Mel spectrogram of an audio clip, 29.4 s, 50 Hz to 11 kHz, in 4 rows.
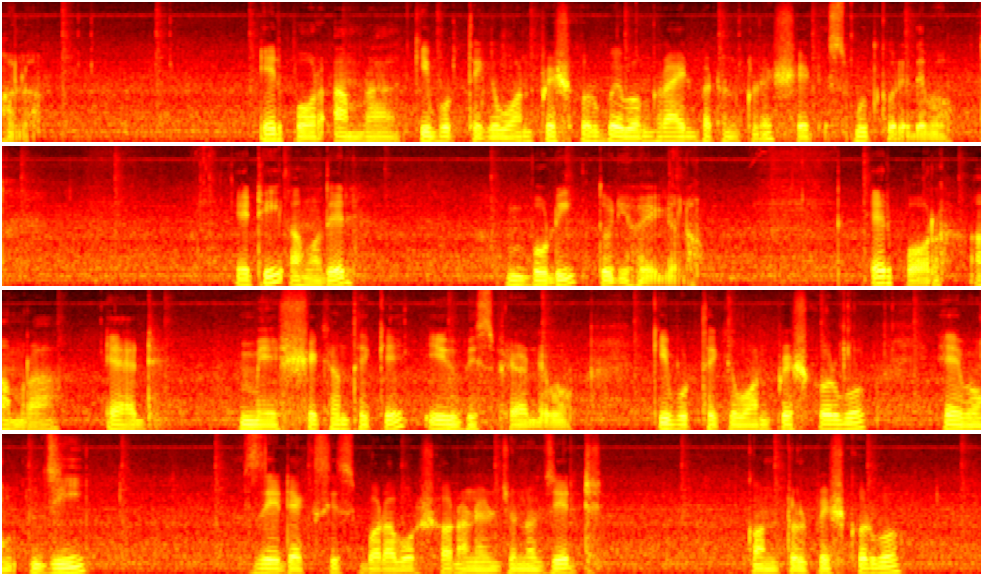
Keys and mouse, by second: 0.1 click, 2.9 KP_1, 4.2 right click, 5.9-8.4 middle drag, 9.3 KP_1, 13.3-13.7 middle drag, 15.0-17.2 drag, 19.3 KP_1, 21.7 g.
